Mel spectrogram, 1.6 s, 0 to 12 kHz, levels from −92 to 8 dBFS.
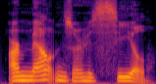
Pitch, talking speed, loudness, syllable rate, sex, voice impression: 155 Hz, 190 wpm, -18 LUFS, 5.1 syllables/s, female, feminine, middle-aged, tensed, powerful, slightly muffled, raspy, calm, slightly mature, slightly reassuring, slightly strict, slightly sharp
